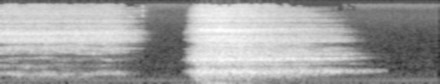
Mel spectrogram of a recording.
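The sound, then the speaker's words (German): A deep breath alone without speech: two long, airy rushes of air separated by a brief pause, the second louder and fuller before it fades out. “Entspann ja. dich. Atme tief durch.”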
